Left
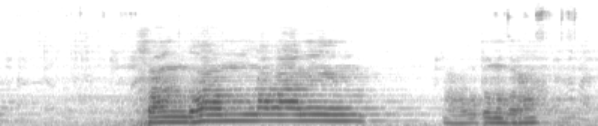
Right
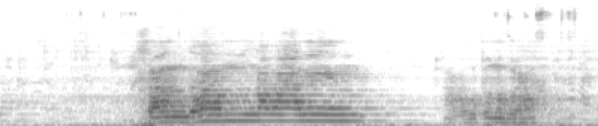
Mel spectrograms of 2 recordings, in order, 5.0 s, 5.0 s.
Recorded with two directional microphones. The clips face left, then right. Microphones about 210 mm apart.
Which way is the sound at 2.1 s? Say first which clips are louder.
Left 5 dB; 45° left (ahead or behind).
